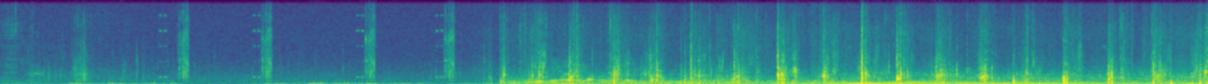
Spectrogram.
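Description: Footsteps on a rocky dirt hiking trail, beginning about seven seconds in and going on at a steady walking pace. Before that there is only a low rumble with a few scattered clicks.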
